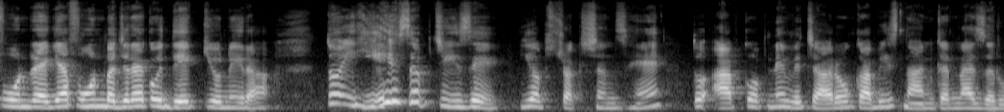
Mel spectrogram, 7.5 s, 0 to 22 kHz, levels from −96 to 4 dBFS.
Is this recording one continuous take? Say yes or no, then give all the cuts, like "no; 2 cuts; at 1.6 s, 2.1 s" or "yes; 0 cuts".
yes; 0 cuts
